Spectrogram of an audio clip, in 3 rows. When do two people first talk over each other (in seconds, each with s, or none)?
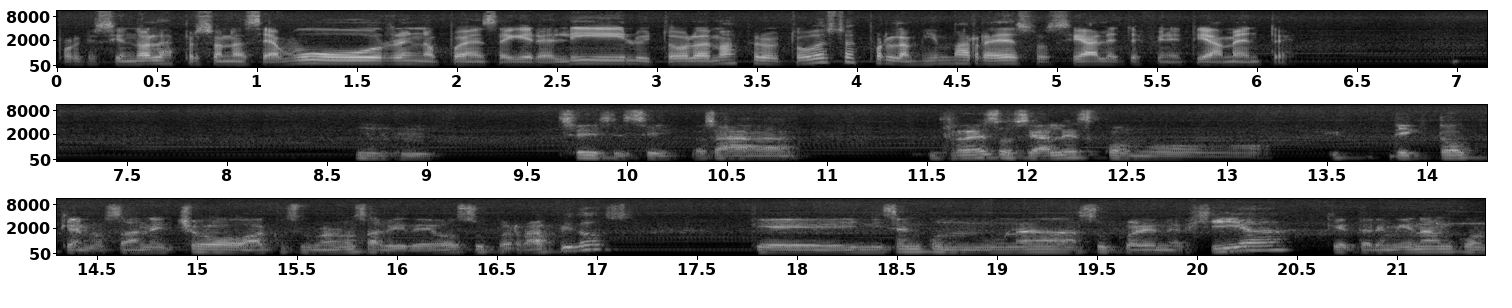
none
